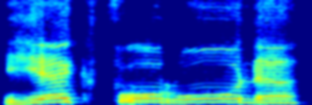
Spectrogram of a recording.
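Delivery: "यकफुरून" slowly, the काफ held firm; slow recitation of "यकफुरून" with firm k; Quran recitation demo. Shown as a demonstration. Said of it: "यक काफ को हमने काफी जमाओं के साथ".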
